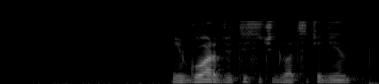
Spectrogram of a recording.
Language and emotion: Russian, neutral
